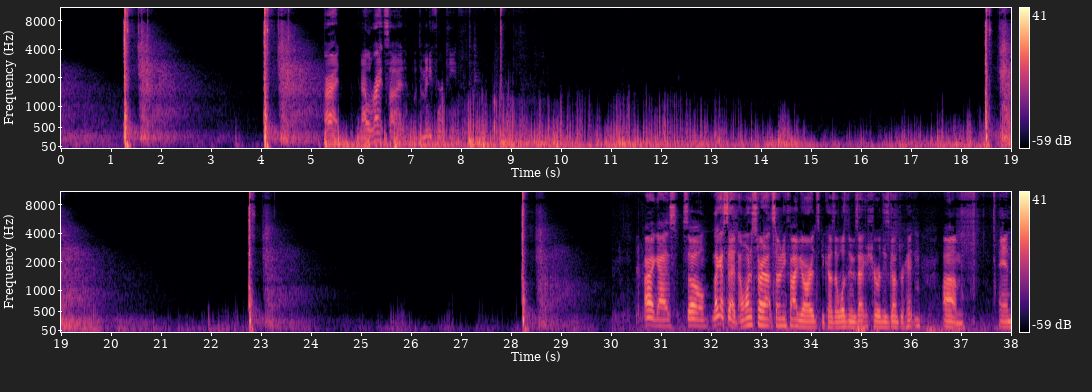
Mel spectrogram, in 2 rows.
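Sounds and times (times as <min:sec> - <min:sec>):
rifle shots with echo: 0:00.0 - 0:03.1, 0:04.0 - 0:05.3, 0:18.5 - 0:20.3, 0:22.8 - 0:24.1, 0:28.2 - 0:29.5.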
